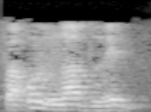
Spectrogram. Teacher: التقى الساكنان أولهما حرف مد يتعين على القارئ حذفه للتخلص من الساكنين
